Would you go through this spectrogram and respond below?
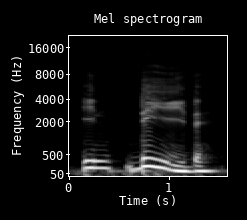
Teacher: The first syllable has the short vowel sound e. The second syllable has the long vowel sound E.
